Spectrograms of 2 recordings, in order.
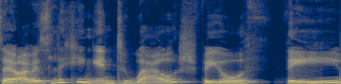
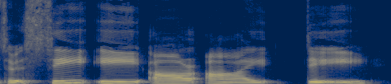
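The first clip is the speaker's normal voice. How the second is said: ordinary delivery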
